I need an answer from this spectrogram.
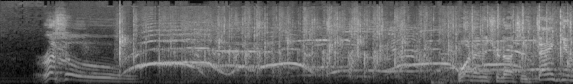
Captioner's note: audience cheering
